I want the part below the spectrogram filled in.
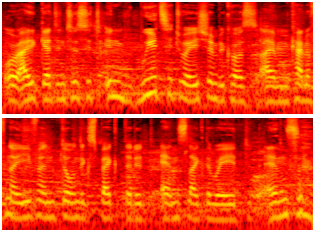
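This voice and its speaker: A woman speaks at a moderate pace with a medium pitch and ordinary pitch variation. Music plays behind her, and room echo is audible. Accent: Austrian. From Austria. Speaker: comedian. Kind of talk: interview. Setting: comedy venue before a show. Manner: hesitant, many ums and restarts.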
